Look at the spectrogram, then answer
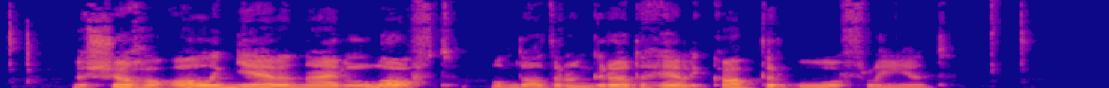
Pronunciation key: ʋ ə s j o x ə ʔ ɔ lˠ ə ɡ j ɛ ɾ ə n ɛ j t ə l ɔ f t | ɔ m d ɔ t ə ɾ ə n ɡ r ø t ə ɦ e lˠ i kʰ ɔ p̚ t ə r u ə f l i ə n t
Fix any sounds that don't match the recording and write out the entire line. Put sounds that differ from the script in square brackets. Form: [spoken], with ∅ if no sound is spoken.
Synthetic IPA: ʋ ə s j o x ə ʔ ɔ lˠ ə ɡ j ɛ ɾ ə n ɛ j [d] ə l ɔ f t | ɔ m d ɔ t ə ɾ ə n ɡ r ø t ə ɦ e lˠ i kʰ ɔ p̚ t ə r u ə f l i ə n t

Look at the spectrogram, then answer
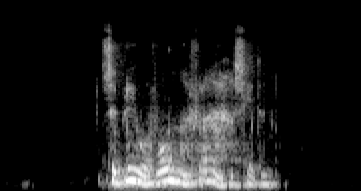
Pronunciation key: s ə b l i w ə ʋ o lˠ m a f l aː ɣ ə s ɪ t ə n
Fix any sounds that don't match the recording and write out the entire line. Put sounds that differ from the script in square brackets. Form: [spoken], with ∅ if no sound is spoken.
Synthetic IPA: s ə b l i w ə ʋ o lˠ m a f [r] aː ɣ ə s ɪ t ə n

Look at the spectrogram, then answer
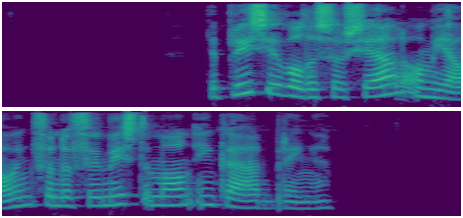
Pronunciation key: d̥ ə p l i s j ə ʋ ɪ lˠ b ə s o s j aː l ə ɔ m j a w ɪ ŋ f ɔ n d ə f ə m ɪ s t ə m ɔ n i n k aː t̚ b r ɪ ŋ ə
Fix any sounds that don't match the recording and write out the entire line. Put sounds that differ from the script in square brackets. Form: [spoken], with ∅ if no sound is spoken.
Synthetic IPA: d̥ ə p l i s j ə ʋ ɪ lˠ [d] ə s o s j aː l ə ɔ m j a w ɪ ŋ f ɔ n d ə f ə m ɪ s t ə m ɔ n i n k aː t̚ b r ɪ ŋ ə

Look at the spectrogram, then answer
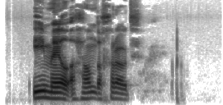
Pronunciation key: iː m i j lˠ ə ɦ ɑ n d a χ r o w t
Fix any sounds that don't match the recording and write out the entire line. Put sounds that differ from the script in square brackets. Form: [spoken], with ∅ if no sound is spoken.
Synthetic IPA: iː m [e] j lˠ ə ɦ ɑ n d [ə] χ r o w t

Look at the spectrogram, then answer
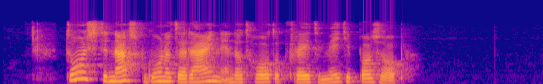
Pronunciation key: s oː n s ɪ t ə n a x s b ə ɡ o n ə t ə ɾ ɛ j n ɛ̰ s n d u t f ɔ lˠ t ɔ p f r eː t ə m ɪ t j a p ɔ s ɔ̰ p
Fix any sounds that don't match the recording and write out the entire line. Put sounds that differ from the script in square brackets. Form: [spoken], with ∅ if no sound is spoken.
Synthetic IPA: [t] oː n s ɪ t ə n a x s b ə ɡ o n ə t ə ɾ ɛ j n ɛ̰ [∅] n d [ɔ] t [h] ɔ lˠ t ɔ p f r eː t ə m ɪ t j [ə] p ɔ s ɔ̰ p

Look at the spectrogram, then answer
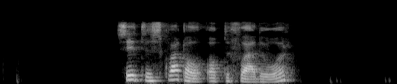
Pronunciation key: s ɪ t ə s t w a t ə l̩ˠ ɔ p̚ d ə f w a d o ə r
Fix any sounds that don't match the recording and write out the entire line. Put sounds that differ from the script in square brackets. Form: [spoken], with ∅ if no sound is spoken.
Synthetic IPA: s ɪ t ə s [k] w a t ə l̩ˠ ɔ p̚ d ə f w a d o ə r

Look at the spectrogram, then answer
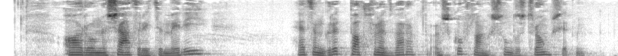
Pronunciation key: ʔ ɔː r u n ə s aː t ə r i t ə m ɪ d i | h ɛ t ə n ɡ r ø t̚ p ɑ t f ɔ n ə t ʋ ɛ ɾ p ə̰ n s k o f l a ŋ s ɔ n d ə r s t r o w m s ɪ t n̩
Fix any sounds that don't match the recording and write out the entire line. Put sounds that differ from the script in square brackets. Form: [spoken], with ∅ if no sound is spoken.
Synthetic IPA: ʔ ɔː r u n ə s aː t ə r i t ə m ɪ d i | h ɛ t ə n ɡ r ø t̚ p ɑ t f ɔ n ə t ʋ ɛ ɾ p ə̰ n s k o f l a ŋ s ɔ n d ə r s t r o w m s ɪ t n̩

